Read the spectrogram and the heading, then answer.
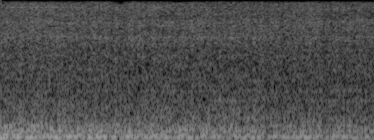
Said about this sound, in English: And that train always comes at a synchronistic time. That was the bad thoughts rumbling out of your mind, absorbing back into your mind.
